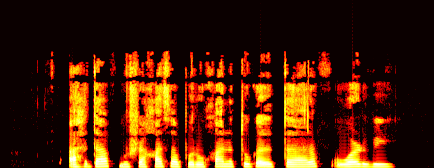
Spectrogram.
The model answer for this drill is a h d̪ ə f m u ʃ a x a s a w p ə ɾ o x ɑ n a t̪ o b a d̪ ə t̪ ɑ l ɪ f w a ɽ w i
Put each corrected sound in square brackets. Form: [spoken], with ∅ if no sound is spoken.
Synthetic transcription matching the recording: a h d̪ [ɑ] f m [ʊ] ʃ a x a s a w p ə ɾ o x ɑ n a t̪ o [ɡ] a d̪ ə t̪ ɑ [ɾ] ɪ f w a ɽ w i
